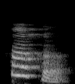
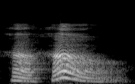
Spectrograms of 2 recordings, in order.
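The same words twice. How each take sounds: First: Huh-huh with the first beat high and hit, the second falling away; strong-weak hummed rhythm; stress on first beat. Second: Huh-huh with the second beat stressed, said slowly; weak-strong hummed rhythm. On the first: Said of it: "All of the others were pronounced". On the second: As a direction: hum huh-huh with the weight on the second syllable. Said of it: "with the stress on the second syllable". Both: Shown as a demonstration.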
